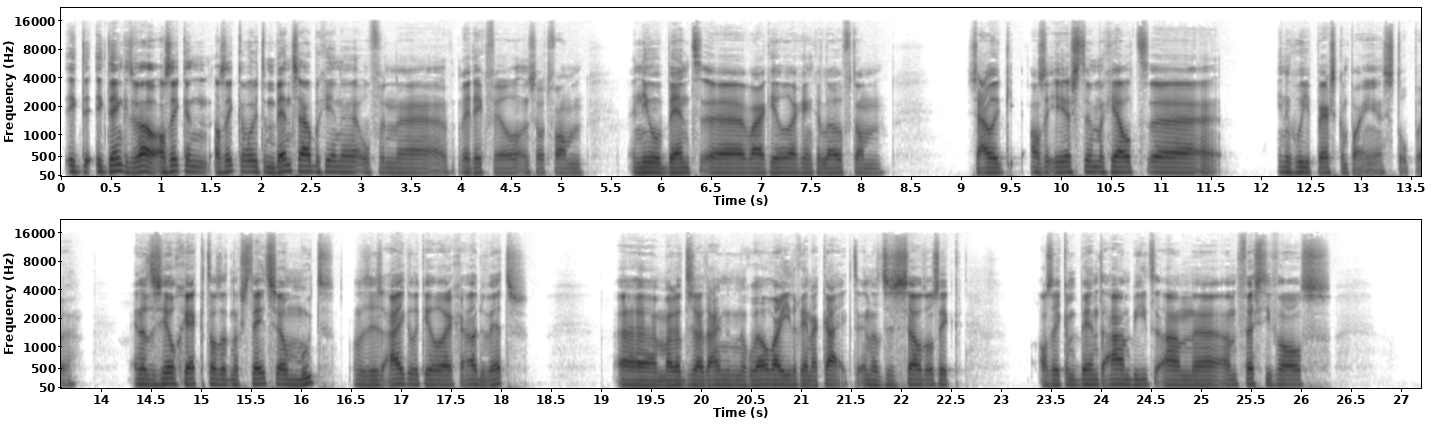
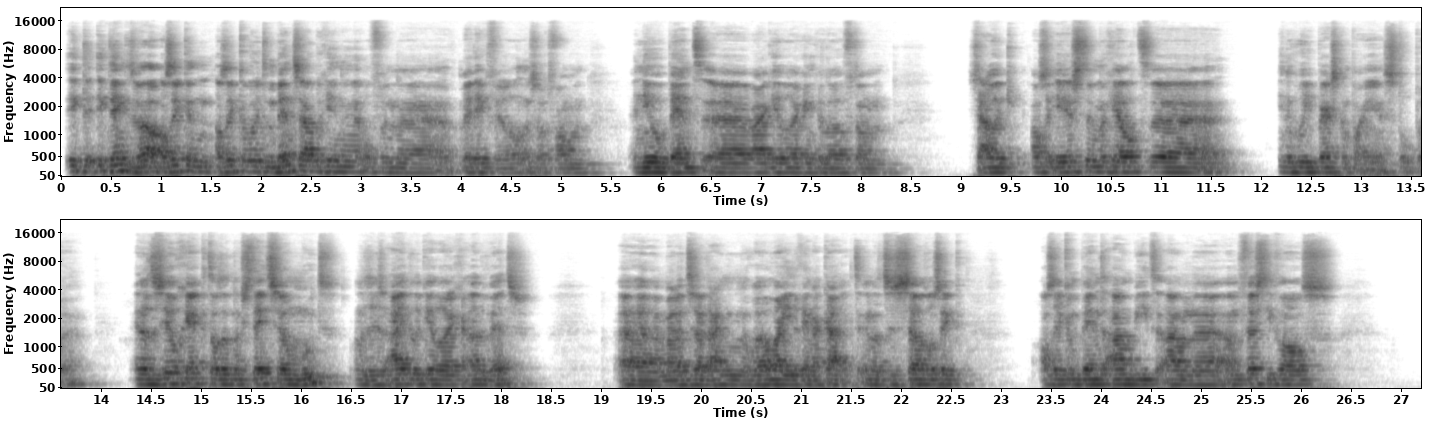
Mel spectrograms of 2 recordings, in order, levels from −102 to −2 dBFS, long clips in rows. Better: first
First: none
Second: off-mic speech; far // room echo; slight; dies away in 0.3 s

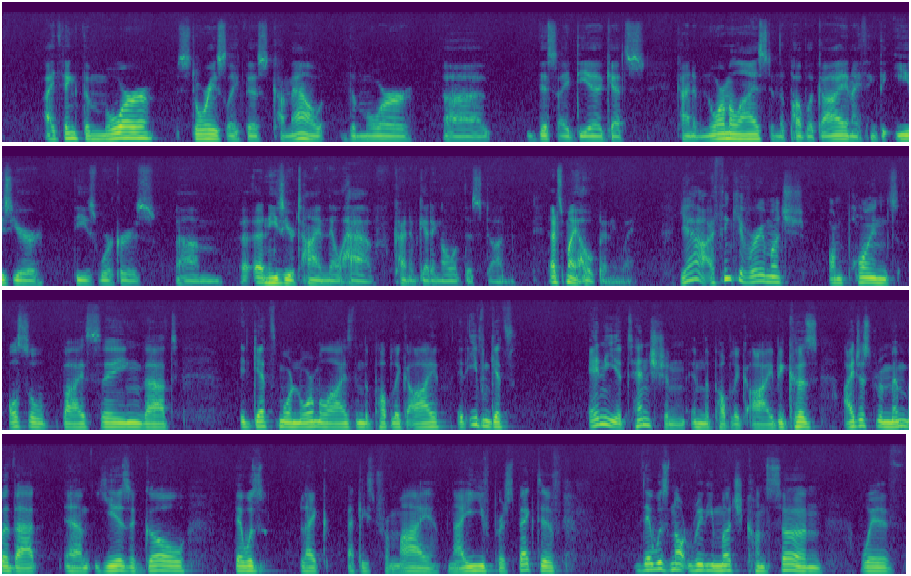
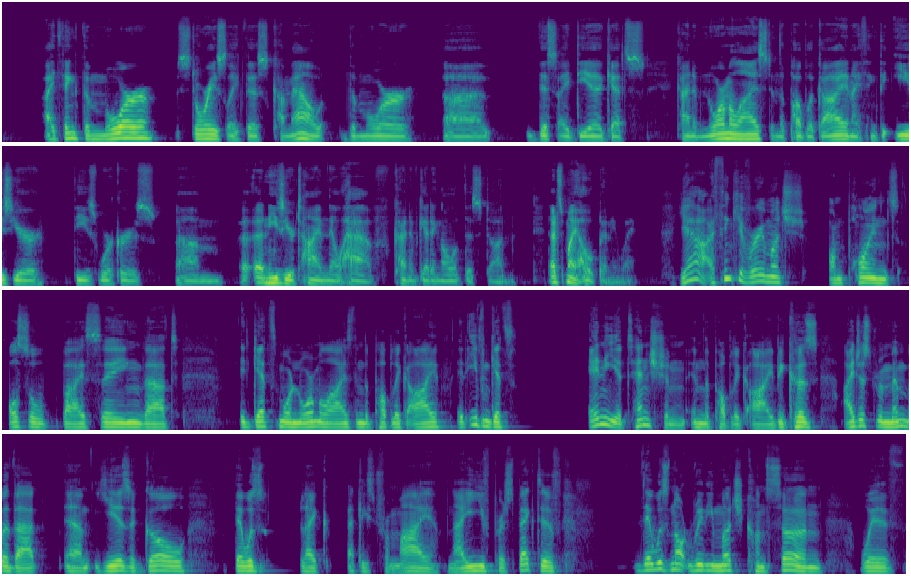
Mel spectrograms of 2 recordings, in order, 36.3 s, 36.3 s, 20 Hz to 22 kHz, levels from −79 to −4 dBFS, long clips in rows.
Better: second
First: hiss; faint; throughout; 25 dB below the speech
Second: none

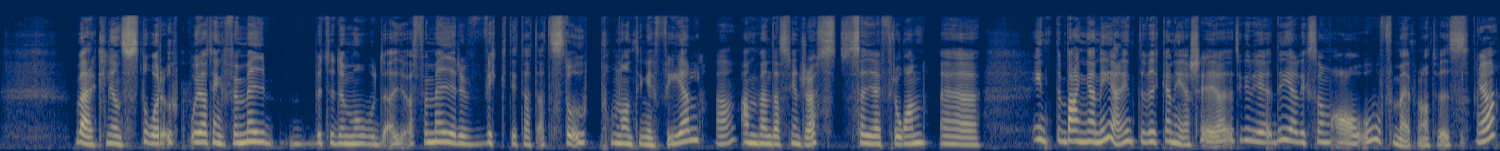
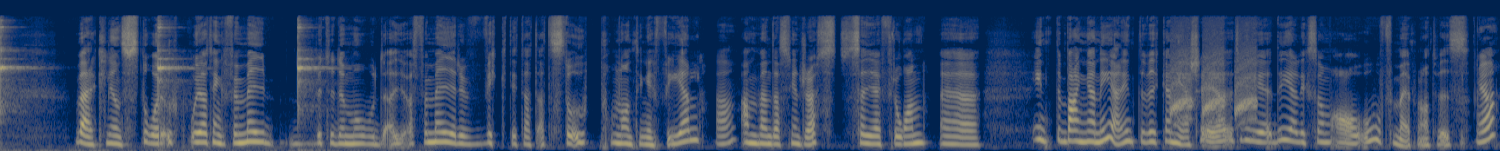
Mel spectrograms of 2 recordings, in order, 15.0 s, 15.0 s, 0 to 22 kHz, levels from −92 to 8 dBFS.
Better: first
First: none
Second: clattering dishes; loud; until 3 s; peak 5 dB above the speech // alarm; noticeable; at 12 s; peak 3 dB below the speech

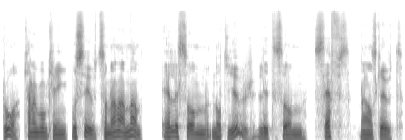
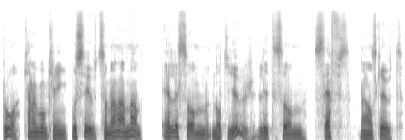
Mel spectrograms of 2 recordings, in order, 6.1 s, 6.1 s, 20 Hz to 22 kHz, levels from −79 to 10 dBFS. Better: neither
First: none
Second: none

